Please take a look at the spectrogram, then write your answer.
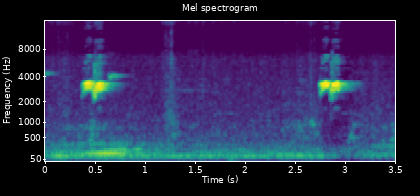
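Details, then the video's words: Sooty-headed bulbul in full song at Mount Slamet: two bright, clipped whistled bursts, roughly two and a half seconds apart, over a steady low rumble. "suara burung kutilang gacor gunung slamet"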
